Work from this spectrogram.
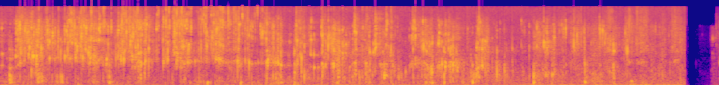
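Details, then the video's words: American Bully dog eating raw meat, recorded close up in ASMR mukbang style: a dense, continuous stream of wet, squelching, dripping mouth noises with a steady low hum underneath, cutting to silence at the very end. "MUKBANG ASMR Dog eating Raw Meats!Omnibus 【American Bully】"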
